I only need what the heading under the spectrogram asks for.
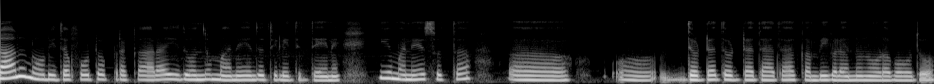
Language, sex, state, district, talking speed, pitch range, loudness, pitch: Kannada, female, Karnataka, Mysore, 75 wpm, 200-220 Hz, -17 LUFS, 210 Hz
